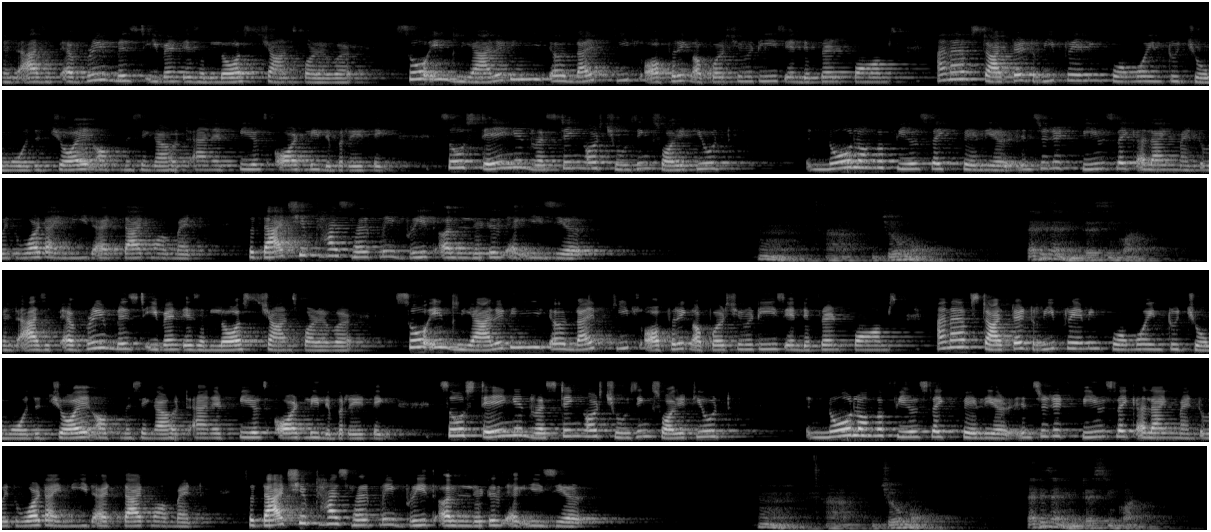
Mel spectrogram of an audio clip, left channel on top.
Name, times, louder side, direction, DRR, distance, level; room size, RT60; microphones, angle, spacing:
voice 1, 0.0-3.5 3.9-8.9 9.3-16.0 16.5-19.3 20.1-26.0 26.6-30.0, right 4 dB, 85° right, 11 dB, 0.9 m, -26 dB
voice 2, 31.7-33.4 34.4-35.5, right 1 dB, 60° right, -6 dB, 3.0 m, -36 dB
18.5 x 12.5 x 3.3 m, 1.0 s
head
